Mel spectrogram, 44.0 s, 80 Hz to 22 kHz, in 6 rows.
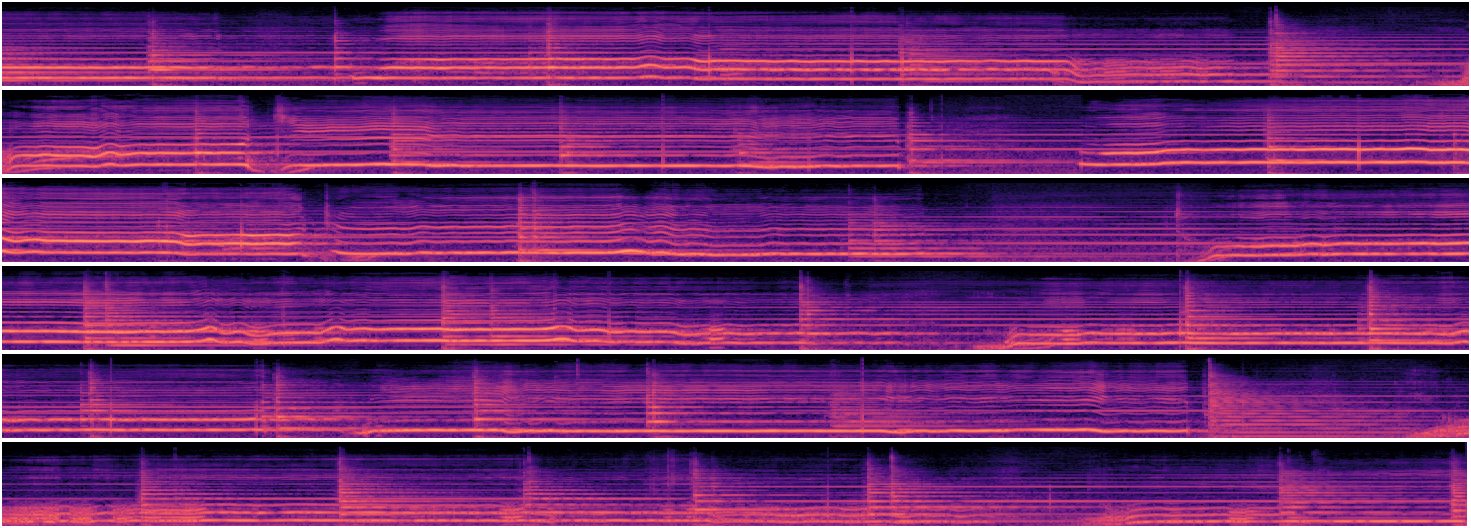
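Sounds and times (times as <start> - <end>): slow wavering wind melody: 0.0 - 44.0
steady sustained tones: 0.0 - 44.0
plucked string notes: 20.5 - 44.0.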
